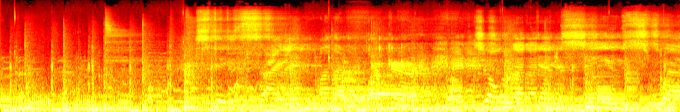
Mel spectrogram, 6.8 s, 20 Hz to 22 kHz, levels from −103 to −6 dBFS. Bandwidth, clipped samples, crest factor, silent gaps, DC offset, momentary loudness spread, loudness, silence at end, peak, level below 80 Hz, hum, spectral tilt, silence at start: 17 kHz; under 0.1%; 12 dB; none; under 0.1%; 4 LU; -13 LUFS; 0 s; 0 dBFS; -26 dBFS; none; -5 dB/octave; 0 s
